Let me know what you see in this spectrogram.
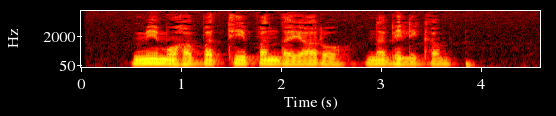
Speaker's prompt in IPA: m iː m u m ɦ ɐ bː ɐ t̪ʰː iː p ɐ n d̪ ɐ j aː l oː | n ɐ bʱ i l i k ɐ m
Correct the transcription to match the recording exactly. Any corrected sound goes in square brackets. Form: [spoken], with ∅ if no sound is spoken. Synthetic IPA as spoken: m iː m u [∅] ɦ ɐ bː ɐ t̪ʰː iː p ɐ n d̪ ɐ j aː [ɾ] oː | n ɐ bʱ i l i k ɐ m

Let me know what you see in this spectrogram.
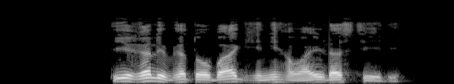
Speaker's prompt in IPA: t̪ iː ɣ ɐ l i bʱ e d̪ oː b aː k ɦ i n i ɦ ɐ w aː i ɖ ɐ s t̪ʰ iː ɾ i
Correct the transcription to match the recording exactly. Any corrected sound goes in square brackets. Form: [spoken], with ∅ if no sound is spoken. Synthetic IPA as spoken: t̪ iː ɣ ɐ l i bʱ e [t̪] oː b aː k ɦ i n i ɦ ɐ w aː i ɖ ɐ s t̪ʰ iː [l] i

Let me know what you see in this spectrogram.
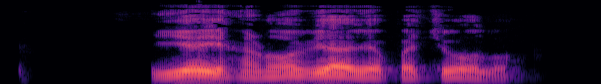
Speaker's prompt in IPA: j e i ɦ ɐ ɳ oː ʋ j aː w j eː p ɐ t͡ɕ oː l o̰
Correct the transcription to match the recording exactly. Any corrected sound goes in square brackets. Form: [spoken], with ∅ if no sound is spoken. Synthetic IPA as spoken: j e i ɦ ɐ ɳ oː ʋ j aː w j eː p ɐ t͡ɕ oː l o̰

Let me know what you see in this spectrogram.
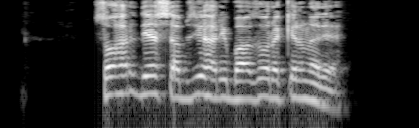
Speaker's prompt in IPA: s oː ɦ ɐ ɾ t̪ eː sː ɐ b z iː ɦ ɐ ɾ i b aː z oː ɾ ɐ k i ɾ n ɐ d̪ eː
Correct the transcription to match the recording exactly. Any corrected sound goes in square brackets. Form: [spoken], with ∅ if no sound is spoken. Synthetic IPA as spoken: s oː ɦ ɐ ɾ [d̪] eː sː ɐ b z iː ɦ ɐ ɾ i b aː z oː ɾ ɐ k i ɾ n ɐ d̪ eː

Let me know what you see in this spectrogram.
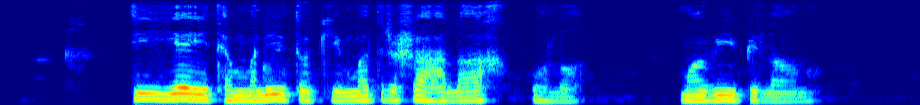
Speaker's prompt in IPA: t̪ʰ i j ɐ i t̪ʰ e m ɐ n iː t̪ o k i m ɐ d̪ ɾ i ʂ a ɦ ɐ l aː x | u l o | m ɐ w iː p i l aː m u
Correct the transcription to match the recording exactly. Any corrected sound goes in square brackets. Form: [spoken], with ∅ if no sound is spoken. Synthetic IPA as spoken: [t̪] i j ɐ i t̪ʰ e m ɐ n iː t̪ o k i m ɐ [t̪] ɾ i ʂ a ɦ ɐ l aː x | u l o | m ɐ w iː p i l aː [n] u

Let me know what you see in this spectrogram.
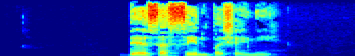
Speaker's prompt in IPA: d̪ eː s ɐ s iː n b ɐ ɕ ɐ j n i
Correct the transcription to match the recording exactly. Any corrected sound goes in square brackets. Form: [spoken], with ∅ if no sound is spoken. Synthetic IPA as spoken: d̪ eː s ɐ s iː n [p] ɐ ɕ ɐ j n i

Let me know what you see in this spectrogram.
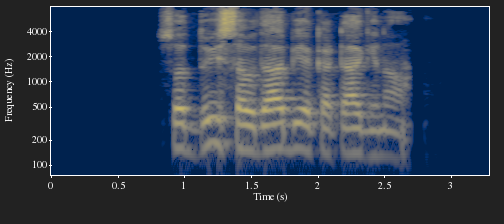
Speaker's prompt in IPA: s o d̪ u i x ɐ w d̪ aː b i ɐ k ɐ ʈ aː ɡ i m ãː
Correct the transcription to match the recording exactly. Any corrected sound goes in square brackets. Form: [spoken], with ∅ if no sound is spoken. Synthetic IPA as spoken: s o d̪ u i [s] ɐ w d̪ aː b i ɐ k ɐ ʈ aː ɡ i [n] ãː

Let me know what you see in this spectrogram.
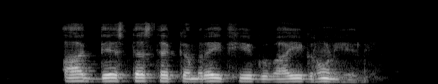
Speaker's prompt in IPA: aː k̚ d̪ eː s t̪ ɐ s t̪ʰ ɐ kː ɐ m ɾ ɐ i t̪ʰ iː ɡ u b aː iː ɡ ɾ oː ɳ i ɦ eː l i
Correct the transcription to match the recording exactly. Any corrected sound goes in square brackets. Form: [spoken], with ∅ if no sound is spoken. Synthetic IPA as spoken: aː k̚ d̪ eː s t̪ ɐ s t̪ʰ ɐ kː ɐ m ɾ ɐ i t̪ʰ iː ɡ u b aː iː ɡ ɾ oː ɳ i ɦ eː l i

